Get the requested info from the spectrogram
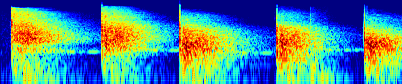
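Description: A paintbrush being beaten against a hard surface to shake the paint thinner out of it: five sharp thwacks, about two a second, each ringing out briefly.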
